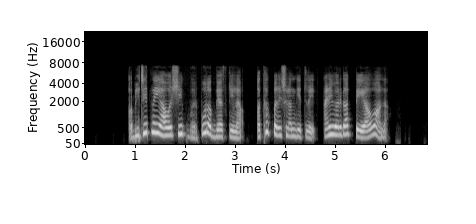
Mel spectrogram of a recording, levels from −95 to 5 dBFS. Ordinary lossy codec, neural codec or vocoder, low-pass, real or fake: MP3, 64 kbps; codec, 16 kHz, 1 kbps, FunCodec, trained on Chinese and English, 50 frames a second; 7.2 kHz; fake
